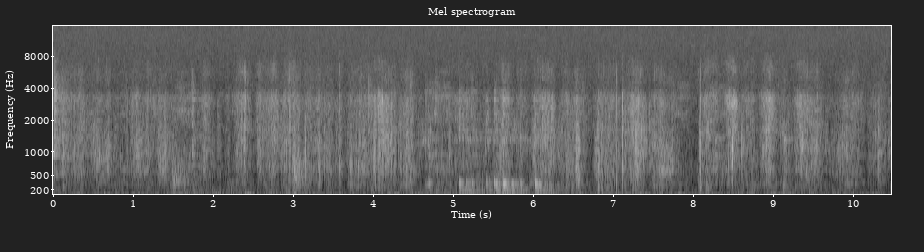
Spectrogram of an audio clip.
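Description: Hands scrubbing shampoo lather through a horse's wet mane, a dense run of wet, crackly squishing and rubbing, with scattered knocks. A brief low pitched sound about halfway through is the loudest moment.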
